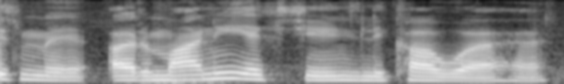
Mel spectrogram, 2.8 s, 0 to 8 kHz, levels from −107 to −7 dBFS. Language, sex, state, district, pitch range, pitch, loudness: Hindi, male, Jharkhand, Garhwa, 135-160 Hz, 150 Hz, -17 LUFS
